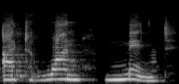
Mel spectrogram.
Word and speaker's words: atonement: Quiere decir volver a ser uno, at one meant. Volver a ser uno. De hecho, así se pronunciaba hace muchos años. Hace cientos de años se pronunciaba de esa manera, atonement. Volver a ser uno.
